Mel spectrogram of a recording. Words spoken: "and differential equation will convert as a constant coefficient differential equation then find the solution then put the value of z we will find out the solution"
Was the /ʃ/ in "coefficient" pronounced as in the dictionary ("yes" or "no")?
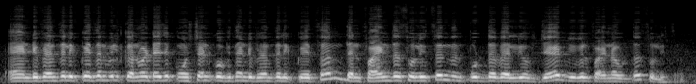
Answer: no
